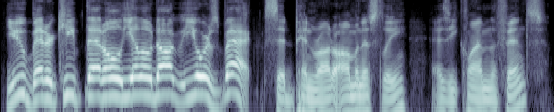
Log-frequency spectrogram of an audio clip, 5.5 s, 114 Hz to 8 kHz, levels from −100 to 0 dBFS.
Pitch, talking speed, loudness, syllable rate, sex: 150 Hz, 195 wpm, -17 LUFS, 5.3 syllables/s, male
